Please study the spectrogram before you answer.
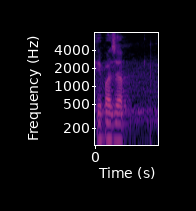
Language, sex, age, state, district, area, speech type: Bodo, male, 30-45, Assam, Kokrajhar, rural, read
